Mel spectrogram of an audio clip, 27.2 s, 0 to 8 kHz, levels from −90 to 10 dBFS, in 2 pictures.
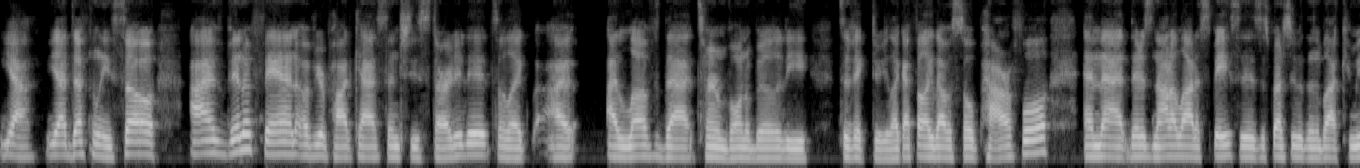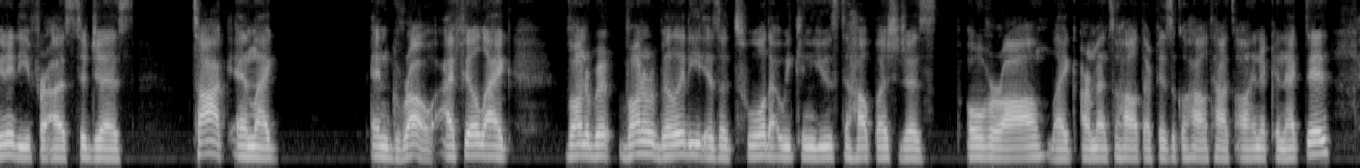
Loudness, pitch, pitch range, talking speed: -19 LUFS, 140 Hz, 130-150 Hz, 185 wpm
